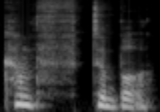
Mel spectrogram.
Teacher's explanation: And normally when able is at the end of the word, it's unstressed and it becomes able. So in a word like comfortable, the stress is right at the start, comfortable. And this makes everything else weak. · Term: word stress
